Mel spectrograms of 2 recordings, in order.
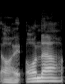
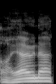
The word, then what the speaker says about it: IONA: It's called the IONA or IONA, depending on how you want to pronounce it.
